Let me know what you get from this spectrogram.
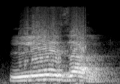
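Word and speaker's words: leisure: लेजर, लेजर शब्द में भी ई आई का उच्चारण ए हुआ है और इसलिए इसे लेजर पढ़ा जाता है, इसलिए इसे लेजर पढ़ा जाता है और लेजर मीन्स होता है फुर्सत।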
